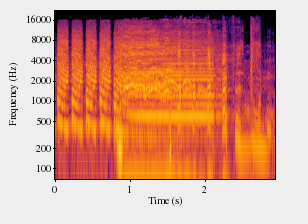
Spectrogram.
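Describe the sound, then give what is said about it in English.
A loud air horn gives four quick, evenly spaced blasts, then one long blare whose pitch wobbles and bends oddly before cutting off, followed by a brief low vocal sound. “That's the weirdest air horn.”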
